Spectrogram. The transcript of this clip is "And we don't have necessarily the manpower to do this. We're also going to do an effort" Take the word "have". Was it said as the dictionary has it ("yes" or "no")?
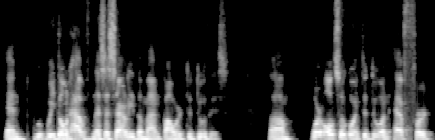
yes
